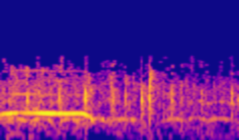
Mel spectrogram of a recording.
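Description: An audience claps for a couple of seconds in response to greetings sent by Pastor Moses of the Lighthouse Church UK, a dense, steady patter of many hands with a faint sustained tone running underneath, the clapping loosening slightly toward the end.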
